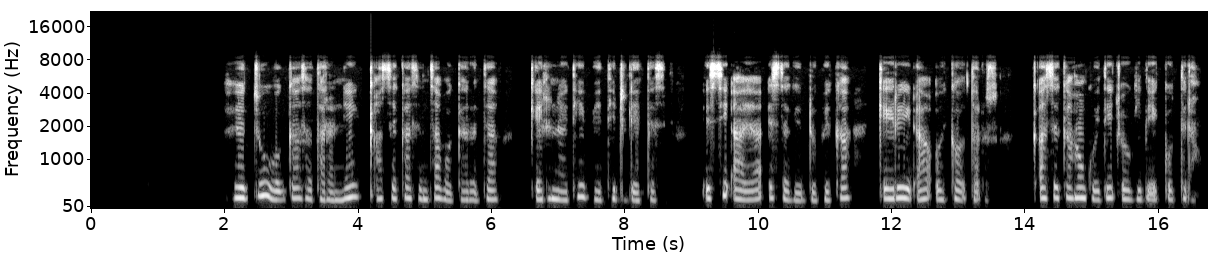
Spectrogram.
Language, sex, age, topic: Gamo, female, 25-35, government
